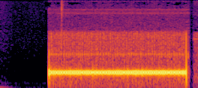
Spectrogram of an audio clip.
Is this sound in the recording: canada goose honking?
no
